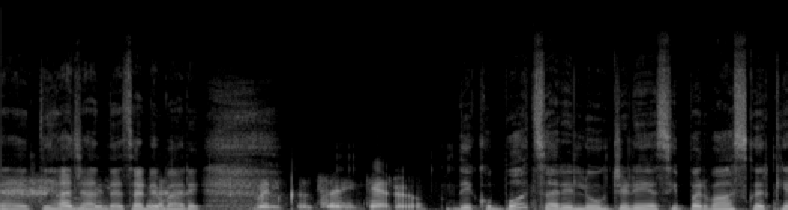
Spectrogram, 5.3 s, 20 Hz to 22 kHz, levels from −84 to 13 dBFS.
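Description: Nothing technically wrong turns up anywhere in this audio, so there are no problem spots to point to and no causes to chase down.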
